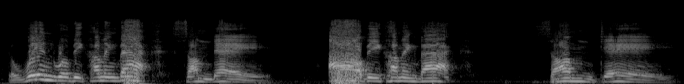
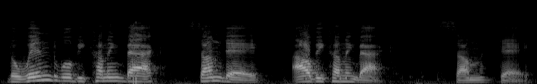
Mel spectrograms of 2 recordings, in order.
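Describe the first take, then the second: First: It is said imitating the Grinch character's voice. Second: It is read in the speaker's plain voice.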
